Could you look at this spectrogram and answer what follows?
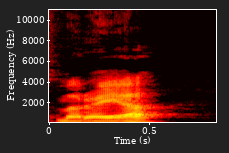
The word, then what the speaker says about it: Marea: It's actually pronounced Marea which means it's Spanish for the tide.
